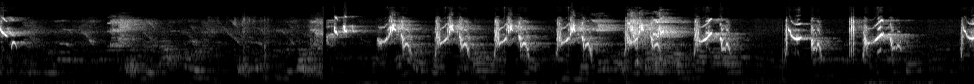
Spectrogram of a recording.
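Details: Long-tailed shrike singing for a training recording: soft scratchy notes build into a fast run of loud, sharp, high chirps and rising whistled strokes, about three per second.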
